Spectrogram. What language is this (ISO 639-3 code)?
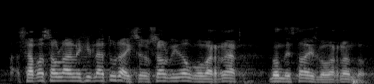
spa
